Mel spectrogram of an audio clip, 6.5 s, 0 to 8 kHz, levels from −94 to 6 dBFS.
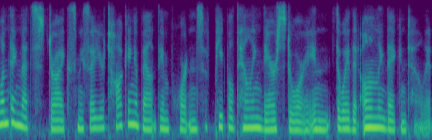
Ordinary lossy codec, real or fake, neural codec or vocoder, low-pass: Opus, 24 kbps; fake; codec, 16 kHz in and 24 kHz out, 1 kbps, XY-Tokenizer; 7.2 kHz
